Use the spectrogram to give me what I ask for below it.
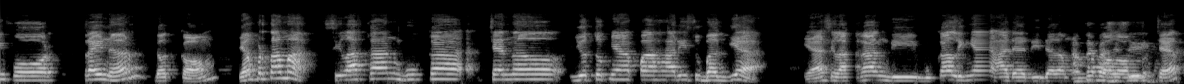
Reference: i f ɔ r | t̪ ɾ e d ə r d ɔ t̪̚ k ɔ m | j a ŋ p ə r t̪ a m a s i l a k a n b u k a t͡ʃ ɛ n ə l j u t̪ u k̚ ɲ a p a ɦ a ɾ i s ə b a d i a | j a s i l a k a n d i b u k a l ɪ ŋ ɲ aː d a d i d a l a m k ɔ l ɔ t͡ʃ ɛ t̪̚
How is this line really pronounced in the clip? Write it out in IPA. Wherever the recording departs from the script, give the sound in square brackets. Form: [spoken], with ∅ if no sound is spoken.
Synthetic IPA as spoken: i f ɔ r | t̪ ɾ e [n] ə r d ɔ t̪̚ k ɔ m | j a ŋ p ə r t̪ a m a s i l a k a n b u k a t͡ʃ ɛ n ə l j u t̪ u [p̚] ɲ a p a ɦ a ɾ i s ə b a [ɡ] i a | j a s i l a k a n d i b u k a l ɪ ŋ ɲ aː d a d i d a l a m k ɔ l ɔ t͡ʃ ɛ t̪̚

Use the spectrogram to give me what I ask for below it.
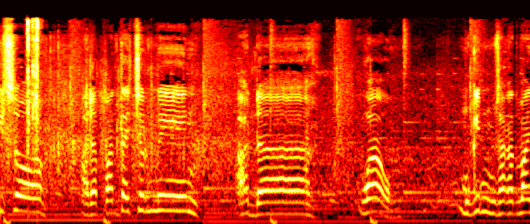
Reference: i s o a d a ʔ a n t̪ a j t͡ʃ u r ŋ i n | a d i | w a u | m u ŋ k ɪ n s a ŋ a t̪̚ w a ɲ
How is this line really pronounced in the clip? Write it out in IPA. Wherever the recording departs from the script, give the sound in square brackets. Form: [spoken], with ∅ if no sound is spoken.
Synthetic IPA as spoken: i s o a d a [p] a n t̪ a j t͡ʃ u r [m] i n | a d [a] | w a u | m u ŋ k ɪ n s a ŋ a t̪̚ [b] a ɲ

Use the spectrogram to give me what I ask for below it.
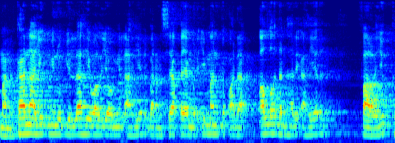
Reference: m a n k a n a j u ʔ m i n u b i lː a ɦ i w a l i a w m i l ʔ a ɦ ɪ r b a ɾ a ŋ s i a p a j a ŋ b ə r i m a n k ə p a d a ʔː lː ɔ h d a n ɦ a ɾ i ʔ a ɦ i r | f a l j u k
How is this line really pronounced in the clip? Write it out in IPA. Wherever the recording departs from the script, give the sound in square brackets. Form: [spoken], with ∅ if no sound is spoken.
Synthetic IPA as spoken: m a n k a n a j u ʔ m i n u b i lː a ɦ i w a l [j] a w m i l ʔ a ɦ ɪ r b a ɾ a ŋ s i a p a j a ŋ b ə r i m a n k ə p a d a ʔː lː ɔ h d a n ɦ a ɾ i ʔ a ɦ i r | f a l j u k

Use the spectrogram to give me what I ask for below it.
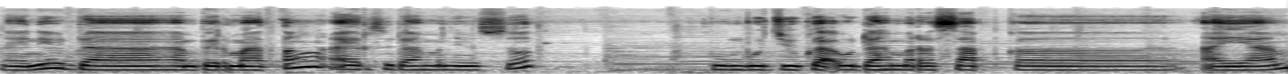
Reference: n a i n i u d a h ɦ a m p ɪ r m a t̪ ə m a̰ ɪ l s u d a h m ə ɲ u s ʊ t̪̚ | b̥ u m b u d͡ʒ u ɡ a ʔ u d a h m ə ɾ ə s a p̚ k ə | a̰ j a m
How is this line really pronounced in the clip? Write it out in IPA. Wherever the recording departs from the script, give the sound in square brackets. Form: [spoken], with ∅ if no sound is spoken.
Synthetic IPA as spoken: n a i n i u d a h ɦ a m p ɪ r m a t̪ ə [ŋ] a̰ ɪ [r] s u d a h m ə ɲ u s ʊ t̪̚ | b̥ u m b u d͡ʒ u ɡ a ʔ u d a h m ə ɾ ə s a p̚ k ə | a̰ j a m

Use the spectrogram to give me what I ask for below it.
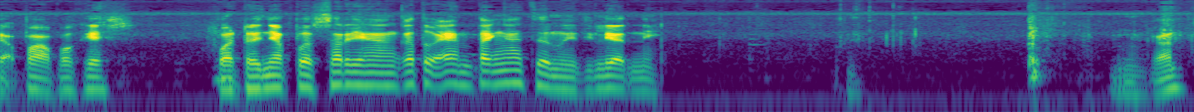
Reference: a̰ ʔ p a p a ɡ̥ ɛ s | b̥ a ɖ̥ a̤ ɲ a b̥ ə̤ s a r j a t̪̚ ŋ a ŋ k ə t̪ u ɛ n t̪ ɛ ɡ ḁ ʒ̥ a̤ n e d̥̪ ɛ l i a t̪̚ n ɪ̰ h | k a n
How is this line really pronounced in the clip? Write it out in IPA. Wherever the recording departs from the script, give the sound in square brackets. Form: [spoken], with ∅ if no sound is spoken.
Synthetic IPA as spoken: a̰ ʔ p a p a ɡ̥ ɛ s | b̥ a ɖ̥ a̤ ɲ a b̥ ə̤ s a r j a [∅] ŋ a ŋ k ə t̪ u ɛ n t̪ ɛ [ŋ] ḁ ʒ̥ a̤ n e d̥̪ [i] l i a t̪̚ n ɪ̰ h | k a n

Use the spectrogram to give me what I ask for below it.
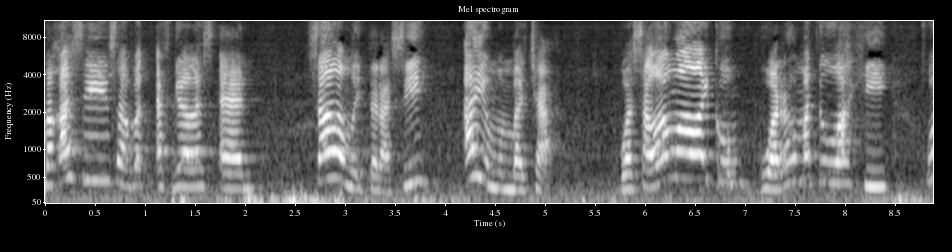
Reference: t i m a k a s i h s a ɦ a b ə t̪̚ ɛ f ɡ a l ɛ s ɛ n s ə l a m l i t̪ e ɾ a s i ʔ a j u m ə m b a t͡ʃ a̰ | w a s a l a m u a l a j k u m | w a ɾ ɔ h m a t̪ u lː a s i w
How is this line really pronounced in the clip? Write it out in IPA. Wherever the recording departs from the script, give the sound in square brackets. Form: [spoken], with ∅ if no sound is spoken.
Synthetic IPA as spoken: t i m a k a s i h s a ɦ a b [a] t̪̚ ɛ f ɡ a l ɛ s ɛ n s [a] l a m l i t̪ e ɾ a s i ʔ a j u m ə m b a t͡ʃ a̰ | w a s a l a m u a l a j k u m | w a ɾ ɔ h m a t̪ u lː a [h] i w

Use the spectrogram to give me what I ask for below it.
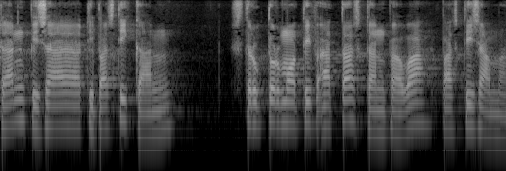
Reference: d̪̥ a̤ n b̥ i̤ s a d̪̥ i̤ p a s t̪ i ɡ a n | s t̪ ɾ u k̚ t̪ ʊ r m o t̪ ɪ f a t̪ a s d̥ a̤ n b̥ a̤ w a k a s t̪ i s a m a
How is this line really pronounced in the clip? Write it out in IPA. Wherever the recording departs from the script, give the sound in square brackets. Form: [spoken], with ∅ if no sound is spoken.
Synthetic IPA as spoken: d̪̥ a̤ n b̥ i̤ s a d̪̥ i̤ p a s t̪ i [k] a n | s t̪ ɾ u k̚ t̪ ʊ r m o t̪ ɪ f a t̪ a s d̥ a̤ n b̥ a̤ w a [p] a s t̪ i s a m a

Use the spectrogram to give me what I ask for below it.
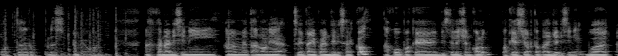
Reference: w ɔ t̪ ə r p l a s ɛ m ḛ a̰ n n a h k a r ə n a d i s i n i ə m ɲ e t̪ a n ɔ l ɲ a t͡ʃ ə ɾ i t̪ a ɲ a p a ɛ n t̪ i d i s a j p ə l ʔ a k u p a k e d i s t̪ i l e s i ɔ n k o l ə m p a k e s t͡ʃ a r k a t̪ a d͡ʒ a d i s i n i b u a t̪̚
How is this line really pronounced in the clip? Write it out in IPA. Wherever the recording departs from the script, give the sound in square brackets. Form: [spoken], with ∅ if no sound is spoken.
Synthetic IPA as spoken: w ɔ t̪ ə r p l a s ɛ m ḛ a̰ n n a h k a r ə n a d i s i n i ə m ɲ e t̪ a n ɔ l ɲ a t͡ʃ ə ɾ i t̪ a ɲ a p a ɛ n t̪ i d i s a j [k] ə l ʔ a k u p a k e d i s t̪ i l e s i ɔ n k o l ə m p a k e s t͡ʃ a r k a t̪ a d͡ʒ a d i s i n i b u a t̪̚

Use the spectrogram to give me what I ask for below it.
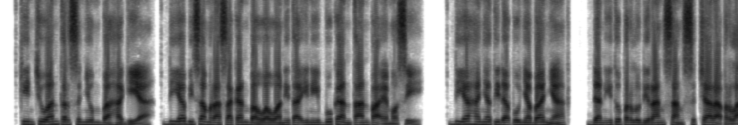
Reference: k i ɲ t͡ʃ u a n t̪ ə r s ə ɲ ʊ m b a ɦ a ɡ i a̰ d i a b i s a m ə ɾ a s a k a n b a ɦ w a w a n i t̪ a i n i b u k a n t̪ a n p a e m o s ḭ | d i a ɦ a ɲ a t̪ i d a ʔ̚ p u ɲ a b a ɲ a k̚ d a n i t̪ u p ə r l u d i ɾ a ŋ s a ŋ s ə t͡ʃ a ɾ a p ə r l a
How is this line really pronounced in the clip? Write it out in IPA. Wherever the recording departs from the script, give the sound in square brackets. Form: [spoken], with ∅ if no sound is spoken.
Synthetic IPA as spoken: k i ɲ t͡ʃ u a n t̪ ə r s ə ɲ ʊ m b a ɦ a ɡ i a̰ d i a b i s a m ə ɾ a s a k a n b a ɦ w a w a n i t̪ a i n i b u k a n t̪ a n p a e m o s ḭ | d i a ɦ a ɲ a t̪ i d a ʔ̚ p u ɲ a b a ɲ a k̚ d a n i t̪ u p ə r l u d i ɾ a ŋ s a ŋ s ə t͡ʃ a ɾ a p ə r l a

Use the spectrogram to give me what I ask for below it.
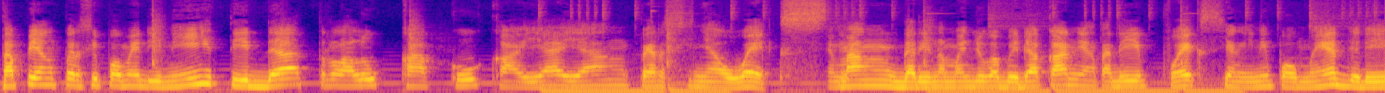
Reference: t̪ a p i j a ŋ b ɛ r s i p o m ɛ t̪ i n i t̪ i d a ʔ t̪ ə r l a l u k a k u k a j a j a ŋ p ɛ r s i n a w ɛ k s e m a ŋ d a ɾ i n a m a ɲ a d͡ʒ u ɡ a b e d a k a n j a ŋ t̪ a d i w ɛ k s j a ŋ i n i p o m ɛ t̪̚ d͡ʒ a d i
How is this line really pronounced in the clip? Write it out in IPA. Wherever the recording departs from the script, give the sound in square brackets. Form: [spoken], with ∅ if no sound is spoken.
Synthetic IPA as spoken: t̪ a p i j a ŋ [p] ɛ r s i p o m ɛ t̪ i n i t̪ i d a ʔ t̪ ə r l a l u k a k u k a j a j a ŋ p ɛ r s i [ɲ] a w ɛ k s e m a ŋ d a ɾ i n a m a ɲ a d͡ʒ u ɡ a b e d a k a n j a ŋ t̪ a d i w ɛ k s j a ŋ i n i p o m ɛ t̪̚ d͡ʒ a d i

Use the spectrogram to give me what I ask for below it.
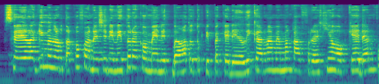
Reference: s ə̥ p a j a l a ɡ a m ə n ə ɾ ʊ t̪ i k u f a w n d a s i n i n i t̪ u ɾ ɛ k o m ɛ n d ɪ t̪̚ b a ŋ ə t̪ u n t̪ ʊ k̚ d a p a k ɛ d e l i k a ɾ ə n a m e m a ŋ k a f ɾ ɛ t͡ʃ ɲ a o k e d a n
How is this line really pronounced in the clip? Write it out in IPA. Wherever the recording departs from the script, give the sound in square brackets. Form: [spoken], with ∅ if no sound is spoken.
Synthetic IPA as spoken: s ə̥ [k] a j a l a ɡ [i] m ə n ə ɾ ʊ t̪ [a] k u f a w n d a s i n i n i t̪ u ɾ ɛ k o m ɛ n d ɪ t̪̚ b a ŋ ə t̪ u n t̪ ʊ k̚ d [i] p a k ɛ d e l i k a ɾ ə n a m e m a ŋ k a f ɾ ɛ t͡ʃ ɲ a o k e d a n

